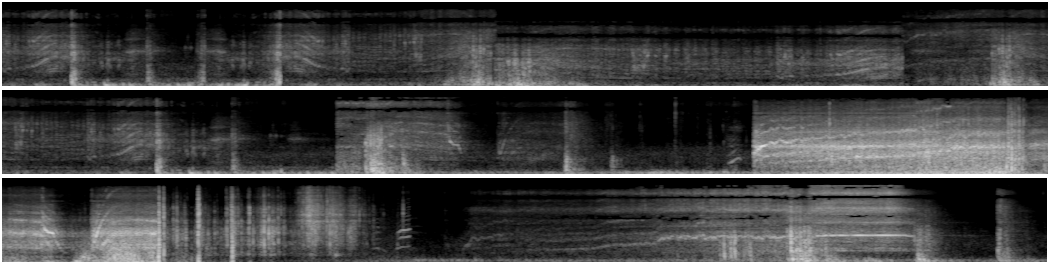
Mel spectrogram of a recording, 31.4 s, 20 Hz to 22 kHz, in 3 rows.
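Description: Traxxas 4x4 VXL RC truck's brushless electric motor whining in bursts as it is driven and jumped, loudest for about three seconds past the middle, with the pitch sweeping up as it accelerates, and sharp knocks as the truck lands and tumbles.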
